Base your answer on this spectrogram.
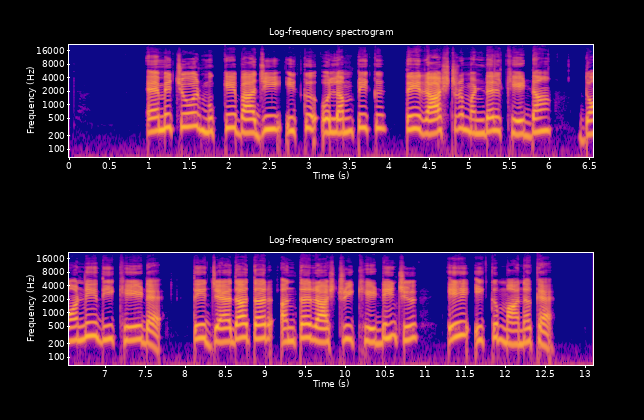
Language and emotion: Dogri, neutral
